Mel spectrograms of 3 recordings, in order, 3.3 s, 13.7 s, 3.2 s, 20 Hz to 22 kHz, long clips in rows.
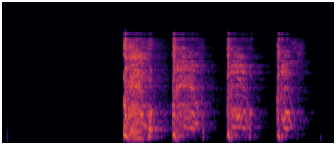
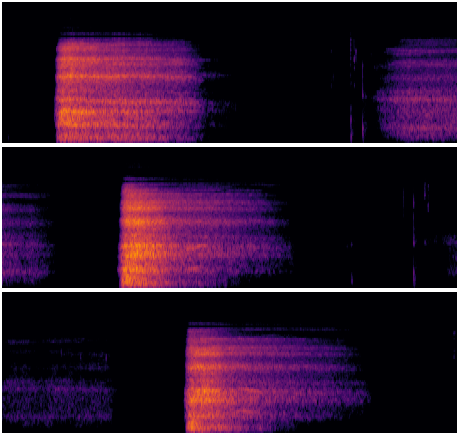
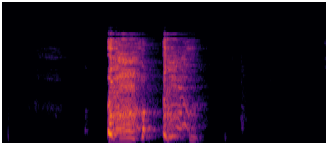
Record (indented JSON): {
  "three_cough_length": "3.3 s",
  "three_cough_amplitude": 16417,
  "three_cough_signal_mean_std_ratio": 0.44,
  "exhalation_length": "13.7 s",
  "exhalation_amplitude": 30821,
  "exhalation_signal_mean_std_ratio": 0.34,
  "cough_length": "3.2 s",
  "cough_amplitude": 25406,
  "cough_signal_mean_std_ratio": 0.33,
  "survey_phase": "beta (2021-08-13 to 2022-03-07)",
  "age": "45-64",
  "gender": "Male",
  "wearing_mask": "No",
  "symptom_cough_any": true,
  "symptom_runny_or_blocked_nose": true,
  "symptom_sore_throat": true,
  "symptom_fatigue": true,
  "symptom_headache": true,
  "smoker_status": "Ex-smoker",
  "respiratory_condition_asthma": false,
  "respiratory_condition_other": false,
  "recruitment_source": "Test and Trace",
  "submission_delay": "1 day",
  "covid_test_result": "Positive",
  "covid_test_method": "RT-qPCR",
  "covid_ct_value": 19.6,
  "covid_ct_gene": "ORF1ab gene"
}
